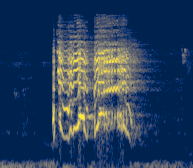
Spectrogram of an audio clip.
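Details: Female green junglefowl call, used as a hunting lure to draw males close: one loud, hoarse, harsh two-part squawk of about a second, the second part fading out, over a faint low rumble.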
